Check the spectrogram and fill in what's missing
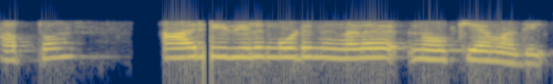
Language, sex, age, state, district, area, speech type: Malayalam, female, 30-45, Kerala, Kannur, rural, conversation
